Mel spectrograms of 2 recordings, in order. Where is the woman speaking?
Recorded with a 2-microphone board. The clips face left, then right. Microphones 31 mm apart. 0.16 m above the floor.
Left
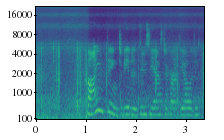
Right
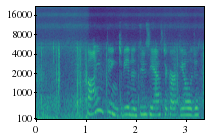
20° left (ahead or behind), 1.3 m; by 3.3 s 40° right (ahead or behind), 3 m.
